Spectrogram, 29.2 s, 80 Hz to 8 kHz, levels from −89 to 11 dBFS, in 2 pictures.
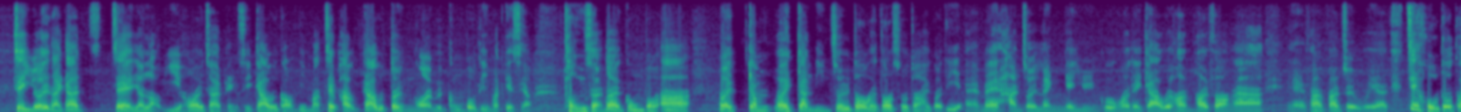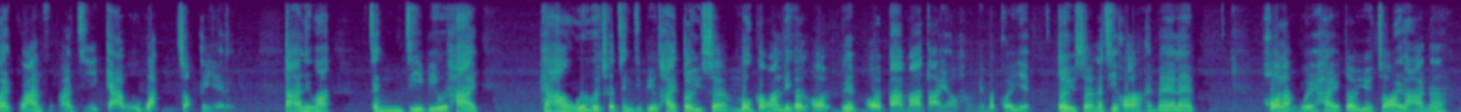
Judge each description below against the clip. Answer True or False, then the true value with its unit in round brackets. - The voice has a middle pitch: True (180 Hz)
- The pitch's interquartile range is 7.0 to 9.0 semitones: True (8.2 semitones)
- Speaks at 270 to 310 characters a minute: False (325 characters per minute)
